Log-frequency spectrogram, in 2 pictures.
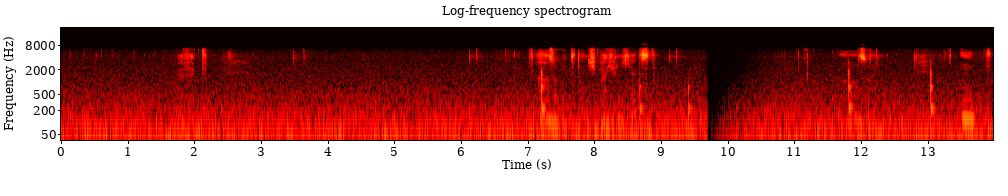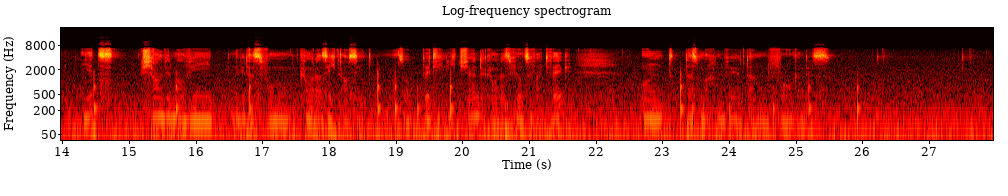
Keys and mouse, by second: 0.1 Left, 7.6 ctrl+s, 17.5 KP_0.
